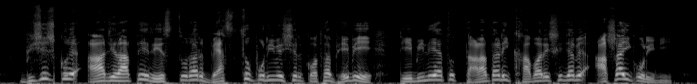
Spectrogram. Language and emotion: Bengali, surprised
